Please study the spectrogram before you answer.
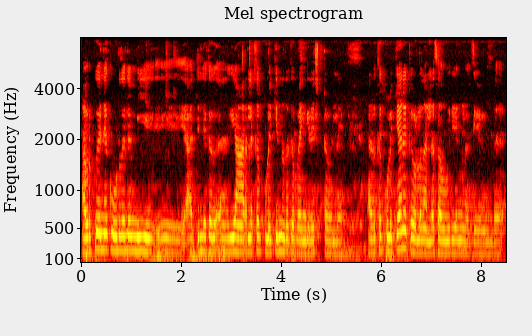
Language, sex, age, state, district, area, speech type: Malayalam, female, 30-45, Kerala, Thiruvananthapuram, rural, spontaneous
